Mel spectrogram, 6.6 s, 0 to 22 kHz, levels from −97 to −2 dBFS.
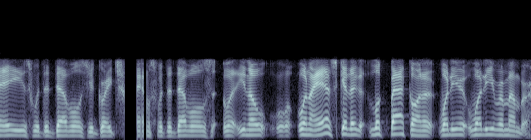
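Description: At 1.56 to 1.84 s, between "your great" and "with the", packet loss filled with silence cuts about 220 ms out of a 280 ms stretch of speech, the longest gap 160 ms. The holes are hard-edged, and their spacing suggests 20 ms packets, over the 3.7 kHz-limited telephone band.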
